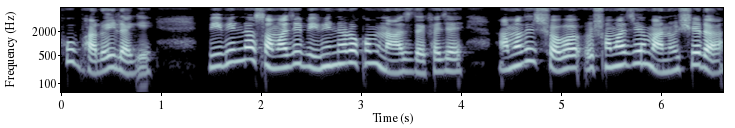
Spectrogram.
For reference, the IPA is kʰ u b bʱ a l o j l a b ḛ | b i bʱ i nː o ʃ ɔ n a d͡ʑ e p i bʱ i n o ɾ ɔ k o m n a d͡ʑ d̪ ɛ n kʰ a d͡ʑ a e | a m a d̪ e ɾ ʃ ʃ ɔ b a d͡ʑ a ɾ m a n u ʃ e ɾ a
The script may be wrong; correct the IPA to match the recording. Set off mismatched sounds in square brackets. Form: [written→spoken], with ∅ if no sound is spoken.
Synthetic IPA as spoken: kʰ u b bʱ a l o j l a [b→ɡ] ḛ | b i bʱ i nː o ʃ ɔ [n→m] a d͡ʑ e [p→b] i bʱ i [n→nː] o ɾ ɔ k o m n a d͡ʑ d̪ ɛ [n→∅] kʰ a d͡ʑ a e | a m a d̪ e ɾ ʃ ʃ ɔ [b→m] a d͡ʑ [a→e] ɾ m a n u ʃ e ɾ a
